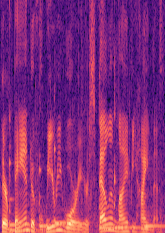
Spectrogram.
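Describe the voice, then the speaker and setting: A man's voice: medium pitch, lively intonation, a little slow. A man narrating a serialized radio drama in a scripted style. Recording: music behind the voice.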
